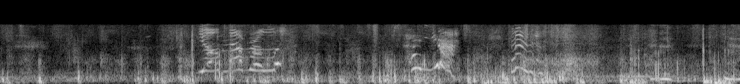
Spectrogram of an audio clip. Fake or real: real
